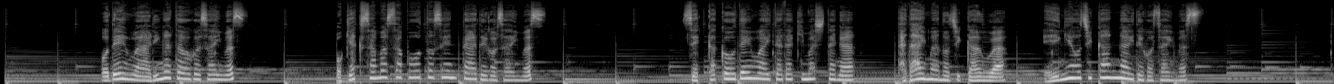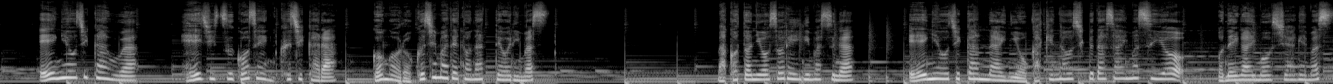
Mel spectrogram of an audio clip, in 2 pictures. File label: japanese ivr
